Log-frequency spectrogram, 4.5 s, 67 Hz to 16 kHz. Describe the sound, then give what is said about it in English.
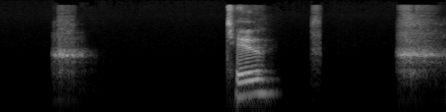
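Breathing in through the mouth during a guided breathing exercise: a few separate, airy breaths, moderately loud, with silence between them and one breath carrying a faint voiced edge. “Now we'll take 6 breaths together to sync our energies. 3 through the mouth and 3 through the nose. Breathe into the mouth.”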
